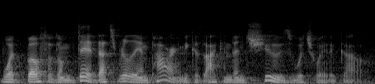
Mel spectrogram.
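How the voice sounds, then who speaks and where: A man with a medium pitch talks at a very fast pace with lively intonation. Room echo is audible. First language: not English. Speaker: guest speaker, author. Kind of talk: inspirational talk in church. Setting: church service with audience.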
